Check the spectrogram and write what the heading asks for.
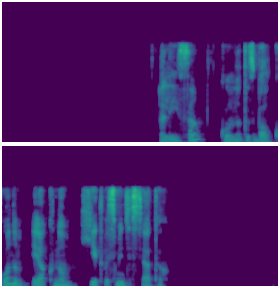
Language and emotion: Russian, neutral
